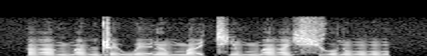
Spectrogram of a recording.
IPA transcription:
ãmãɖɛ wɛɾə̃mat͡ɕə̃ mã ɕoɾõ

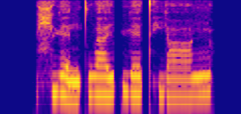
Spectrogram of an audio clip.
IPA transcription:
ɕɥɛ̰˨˩nt̪wa˧˥ɪ̯pɥɛ˧˥t̪ʰjɑ˧˥ŋ

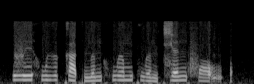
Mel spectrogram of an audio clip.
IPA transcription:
ve˧hwɨ˨˦ə̯ka˨˩k̚nə˨˦n hwə˧mkwə˧˩nt͡ɕɛ˧ŋ fɔ̰˧˨ŋʔ

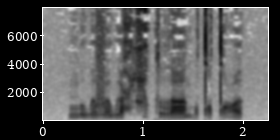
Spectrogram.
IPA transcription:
ŋowəvœwɨħ ɕokra nətˤətˤɐ

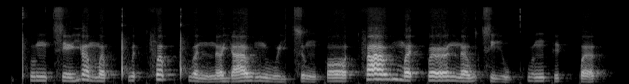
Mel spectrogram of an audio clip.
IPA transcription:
pʰʊ˨ŋt͡se˨˥j ɐ˨mɐ˨p̚kʷʰɐ˧t̚ fɐ˧p̚kʷʰɐ˨˩n n̪ɐ˨jaː˧wn̪uː˨˩jt͡sʊ˨˩ŋ kɔː˨t̚faː˥w mɐ˧t̚pœː˧n̪ɐ˨˥w t͡siː˨˩wkʷʰɐ˧ŋkɪ˨˥k̚ pɐ˨˥k̚

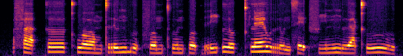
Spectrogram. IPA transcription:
fa˨˩ʔ kɤː˧kʰwɔː˨˩m trɯ˦˥ŋbu˨˩ʔ fo˧mtʰu˧n po˨˩k̚ri˦˥ʔ lo˥˩k̚ pʰlɛː˥˩wru˩˦nse˨˩ʔ fi˦˥nŋɯ˧a̯kʰuː˥˩

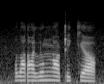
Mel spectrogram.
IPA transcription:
ðˤiɾɪːlʊ ŋɑ ʈikʲɑ

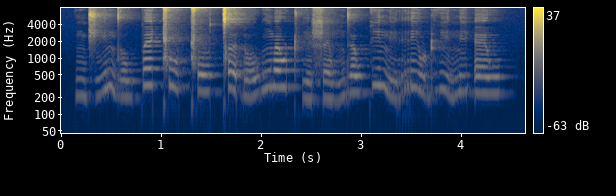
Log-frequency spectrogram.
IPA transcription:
nd͡ʒi˩˥ndo˩wpɛ˥ǁu˥˩ ǁo˧ ǀə˥˩ɗo˩˥wŋ͡mœ˥w ʈʰi˩ ʂɛ˩wndœ˧wki˥ni˩ ri˥˩wɖʱi˥˩ ni˧ʔɛ˧w

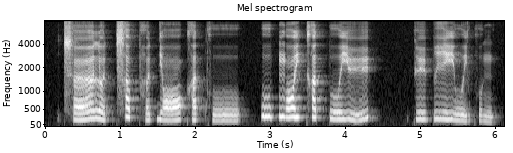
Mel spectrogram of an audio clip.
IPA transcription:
t͡sʰœː˨˥lɵ˨˥t̚t͡sʰɐ˥p̚ hɵ˨˥t̚jɔː˨˥kʰɐ˧t̚kʰuː˨ | uː˥p̚ŋɔː˥jkʰɐ˥t̚ puː˧jyː˨˥ | kyː˧piː˧ juː˨˩jkʷʰɪ˨˩ŋ

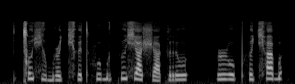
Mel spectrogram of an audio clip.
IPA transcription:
ǀʊ˥ɕɯ˩bə˞˧ t͡ɕʰɘ˧tfu˥bə˧ kɯ˥ɕa˧ ʃa˩krʊ˥ | ɹo˧ pʰə˧t͡ɕʰa˥b

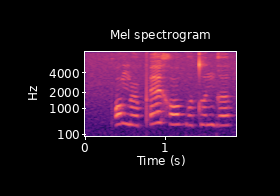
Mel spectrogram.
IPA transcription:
pʼɔ˧˥˧ŋə˞˨˩ pʼɛ˧˥˧xɔ˨˦ɡʷə˨˩tʷɛ˨˦ ŋɡə˦˥

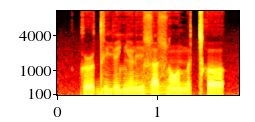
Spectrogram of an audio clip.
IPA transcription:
kə˞di jeʎẽɾiɮa ɮɔ̃nʌ ǀʰʌ

